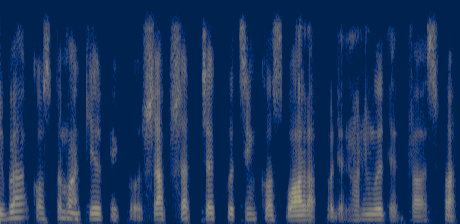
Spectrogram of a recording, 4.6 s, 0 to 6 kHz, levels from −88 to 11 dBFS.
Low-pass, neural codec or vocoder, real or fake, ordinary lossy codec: 5.4 kHz; codec, 24 kHz, 0.9 kbps, WavTokenizer, small release; fake; Opus, 32 kbps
